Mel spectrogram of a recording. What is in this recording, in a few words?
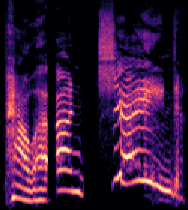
Female Night Elf Attack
